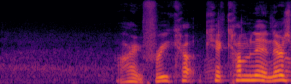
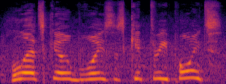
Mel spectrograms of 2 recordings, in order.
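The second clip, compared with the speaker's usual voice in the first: excited cheer; 8 semitones higher, slower than usual. Real, not acted. Cheering on his team.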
